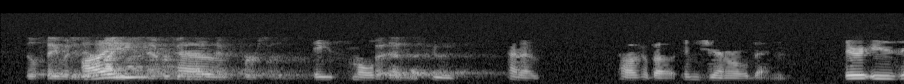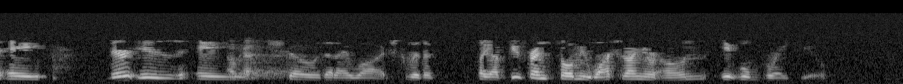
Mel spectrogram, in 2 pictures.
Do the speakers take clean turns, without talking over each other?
No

